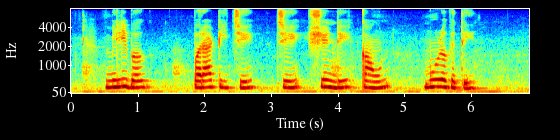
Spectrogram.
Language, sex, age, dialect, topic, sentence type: Marathi, female, 18-24, Varhadi, agriculture, question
